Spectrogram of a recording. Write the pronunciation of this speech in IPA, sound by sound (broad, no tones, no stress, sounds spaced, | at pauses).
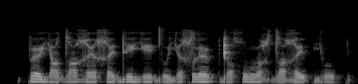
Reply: p œ j e dˤ œ ʁ e χ e d̪ e j e d̪ o j e χ l œ p ɖ ɔ χ w o ʁ dˤ o ʁ e p j o p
